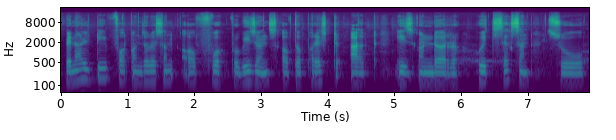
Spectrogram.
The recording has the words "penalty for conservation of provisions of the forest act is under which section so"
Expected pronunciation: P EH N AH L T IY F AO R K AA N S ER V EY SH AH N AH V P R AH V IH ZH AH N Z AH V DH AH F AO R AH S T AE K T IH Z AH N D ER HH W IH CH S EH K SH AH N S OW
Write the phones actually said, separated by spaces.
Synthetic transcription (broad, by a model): P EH N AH L T IY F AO R K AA N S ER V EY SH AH N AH P P R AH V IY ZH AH N S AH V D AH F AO R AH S T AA K T IH Z AH N D ER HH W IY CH S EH K S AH N S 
